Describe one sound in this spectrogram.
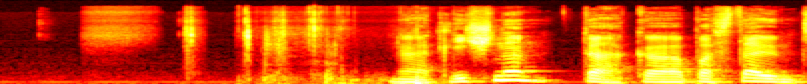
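A heavy book snaps shut with a soft thud.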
